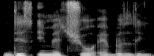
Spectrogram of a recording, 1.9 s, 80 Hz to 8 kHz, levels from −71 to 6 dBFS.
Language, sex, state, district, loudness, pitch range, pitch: English, female, Arunachal Pradesh, Lower Dibang Valley, -15 LUFS, 150-170 Hz, 165 Hz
